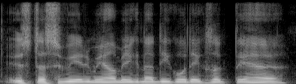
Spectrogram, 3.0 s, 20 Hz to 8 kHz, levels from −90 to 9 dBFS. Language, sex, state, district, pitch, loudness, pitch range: Hindi, male, Assam, Kamrup Metropolitan, 145 Hz, -15 LUFS, 135-150 Hz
